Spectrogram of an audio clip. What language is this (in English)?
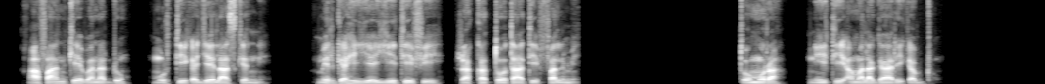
Oromo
